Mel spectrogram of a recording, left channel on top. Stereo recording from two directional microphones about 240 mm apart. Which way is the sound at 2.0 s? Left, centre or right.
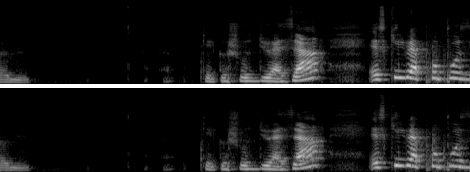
Left.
